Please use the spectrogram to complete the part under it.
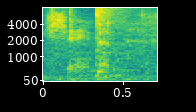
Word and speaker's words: shaman: Give us a little constructive criticism here, and please don't tell me that I'm mispronouncing Shaman. Look it up. It's okay the way I pronounce it.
